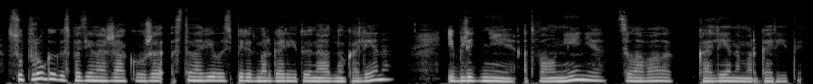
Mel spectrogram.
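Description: A narrator giving a measured, expressive reading of a literary audiobook. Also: medium pitch, dry recording, clean studio sound.

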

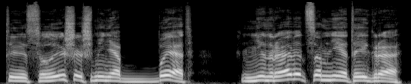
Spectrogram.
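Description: A man's voice: fairly high pitch, very animated, slow pace, no echo, clean studio sound, heavily acted. A man voicing a terrified grown man who calls out in fear and pleads in panic. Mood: frightened. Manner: frightened pleading shouts.

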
